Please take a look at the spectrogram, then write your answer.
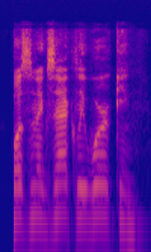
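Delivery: detective joking about the blown cover; grinning detective. Acted. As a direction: tease her with a grin. Detective grins and jokes.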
